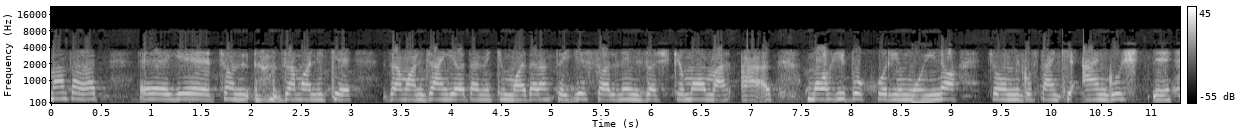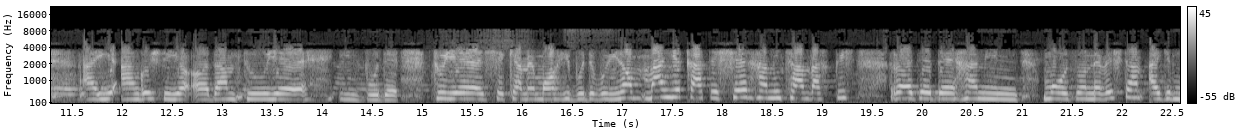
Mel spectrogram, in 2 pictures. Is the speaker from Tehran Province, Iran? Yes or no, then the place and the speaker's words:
no; Bandar Abbas, Hormozgan, Iran; بله من از جنوب هستم، بندر عباس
